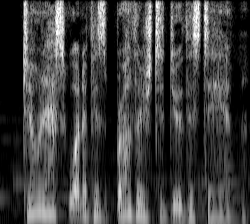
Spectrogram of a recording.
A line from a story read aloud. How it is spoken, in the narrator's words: Lita pleaded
